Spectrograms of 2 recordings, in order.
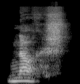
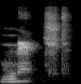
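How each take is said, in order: First: The word ends with a throaty, raspy sound. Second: The word ends with an English tch sound. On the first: "at least I'm attempting the European on it" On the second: "if I pronounced it like a right Brit"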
